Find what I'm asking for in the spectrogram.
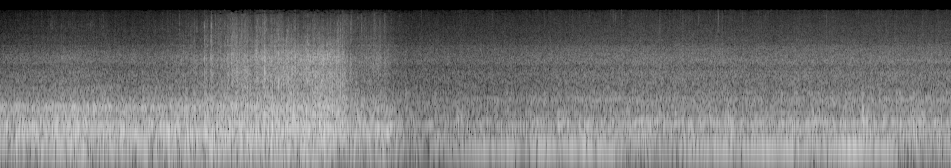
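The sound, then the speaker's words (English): A car going through a car wash: steady, loud wash of spraying water and machinery rumble. A brighter, hissier burst comes in the first few seconds, then it settles into a lower continuous roar with a faint steady hum. No voices. “This is the sound of our car going through a car wash. In the car wash, your car gets clean, and there's a lot of noise.”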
